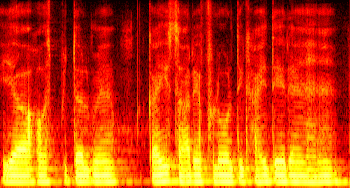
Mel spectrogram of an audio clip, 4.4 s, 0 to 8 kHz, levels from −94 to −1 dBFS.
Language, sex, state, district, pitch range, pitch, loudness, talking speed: Hindi, male, Jharkhand, Ranchi, 105-110 Hz, 105 Hz, -13 LUFS, 135 wpm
